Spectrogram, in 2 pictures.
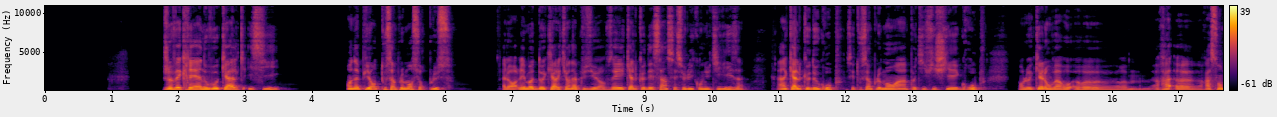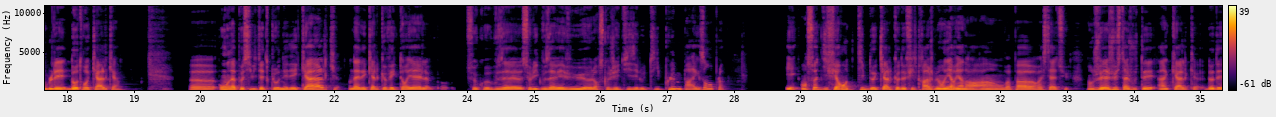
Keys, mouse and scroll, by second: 6.6 click, 34.5 click.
